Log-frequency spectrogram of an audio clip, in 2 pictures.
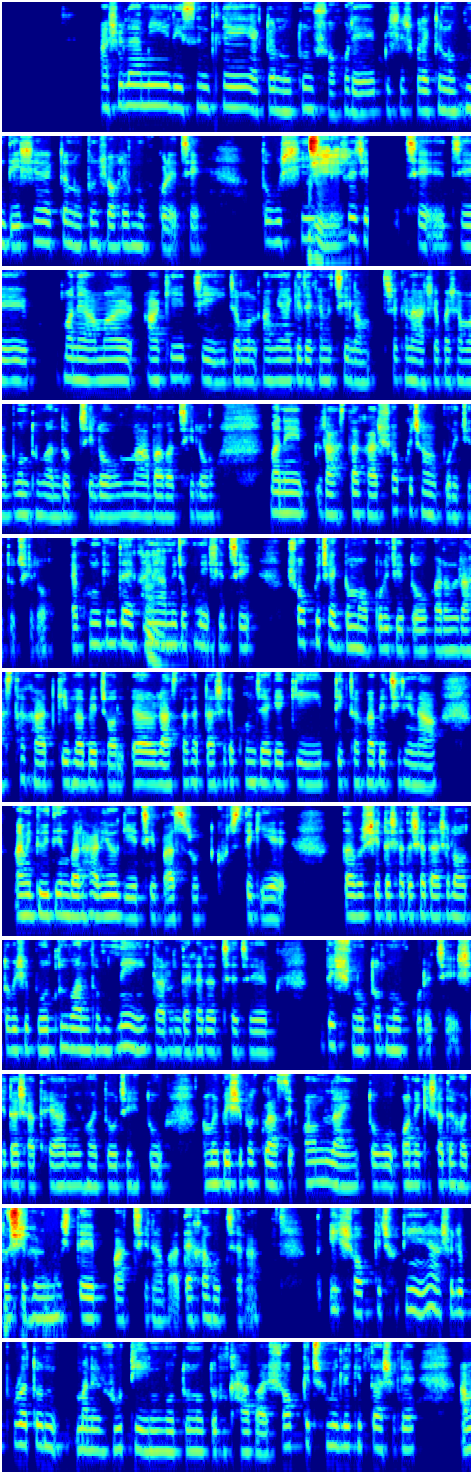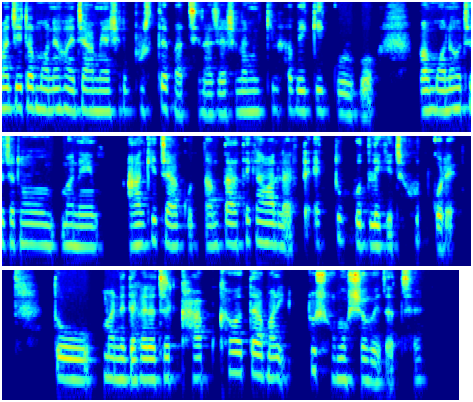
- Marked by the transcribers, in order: tongue click; tapping; blowing; lip smack; blowing; lip smack; "যেন" said as "যেটো"
- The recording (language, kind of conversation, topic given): Bengali, advice, নতুন শহরে স্থানান্তর করার পর আপনার দৈনন্দিন রুটিন ও সম্পর্ক কীভাবে বদলে গেছে?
